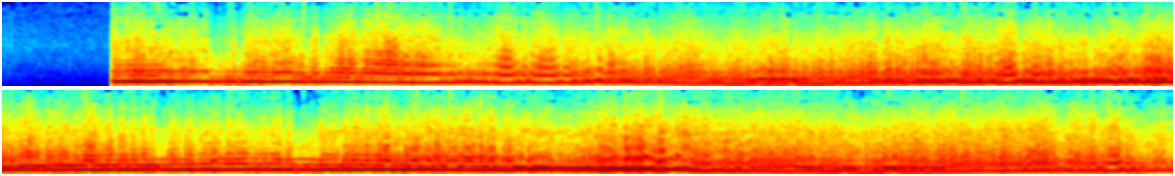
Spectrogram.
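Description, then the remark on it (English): Air raid sirens wail continuously over Tel Aviv, Israel, as a barrage of Iranian missiles hits, their pitch slowly rising and falling in long overlapping sweeps, loud and sustained with a faint rumble of traffic beneath and no voices. “Israel is being pounded by Iran, sirens sounding over Tel Aviv as a barrage of missiles hit the nation.”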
